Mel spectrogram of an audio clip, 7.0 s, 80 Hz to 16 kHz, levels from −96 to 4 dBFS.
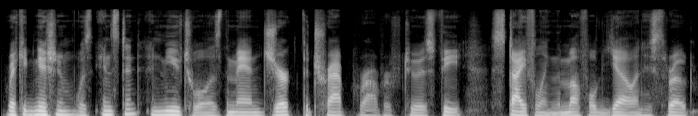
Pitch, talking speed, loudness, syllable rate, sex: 105 Hz, 190 wpm, -20 LUFS, 5.0 syllables/s, male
